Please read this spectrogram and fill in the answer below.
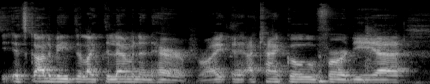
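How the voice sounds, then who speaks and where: Audible room echo and noticeable background noise surround the recording. A man talks with ordinary pitch variation. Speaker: accountant. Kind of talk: casual interview chat.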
